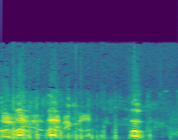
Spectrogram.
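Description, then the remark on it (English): Hooves of six riders' horses clip-clop in an uneven rhythm, moderately loud, arriving in a few bunched clusters with brief pauses between them, as the horses slow to a halt after a hard, fast ride of several miles away from town. “You can stop here for the horses to get their wind.”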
